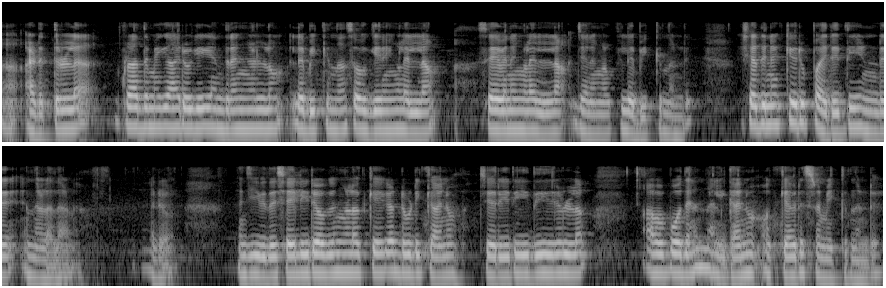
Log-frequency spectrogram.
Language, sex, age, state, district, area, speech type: Malayalam, female, 30-45, Kerala, Kasaragod, rural, spontaneous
